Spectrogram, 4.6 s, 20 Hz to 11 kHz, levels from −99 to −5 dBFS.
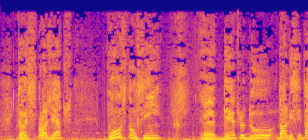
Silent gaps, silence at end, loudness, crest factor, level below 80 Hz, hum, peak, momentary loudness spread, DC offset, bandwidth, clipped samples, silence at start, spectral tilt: none; 0 s; -14 LUFS; 14 dB; -30 dBFS; none; 0 dBFS; 9 LU; under 0.1%; 10.5 kHz; under 0.1%; 0 s; -4.5 dB/octave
